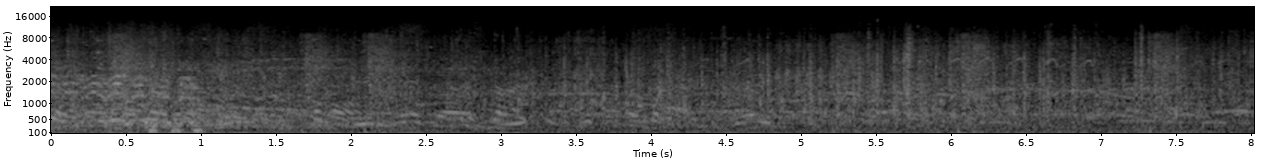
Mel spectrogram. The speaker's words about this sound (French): Là, c'est un cochon qui se fait égorger qu'on entend.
